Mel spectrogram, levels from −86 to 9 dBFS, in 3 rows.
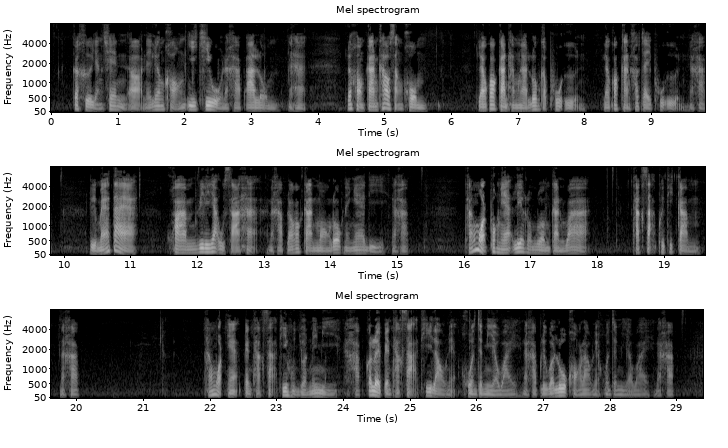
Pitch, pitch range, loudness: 85 Hz, 75-110 Hz, -29 LUFS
